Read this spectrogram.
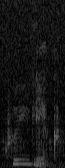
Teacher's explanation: Көйлек деген сөзде бізде и дыбысы кездеседі, және бұл жерде дауыссыз и, себебі ол дауысты дыбыстан кейін тұр екен.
